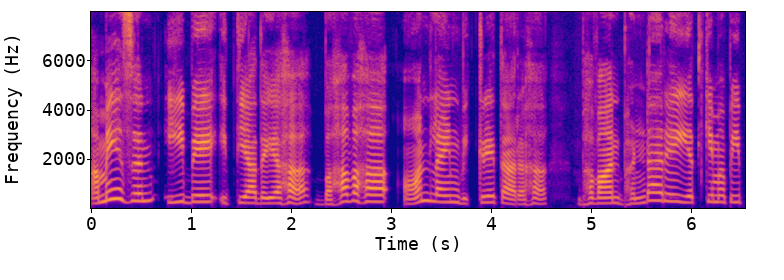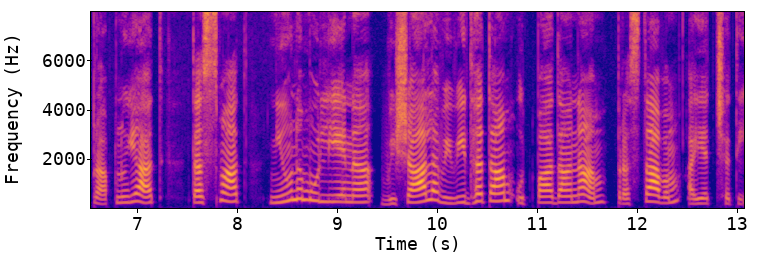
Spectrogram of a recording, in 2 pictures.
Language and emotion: Sanskrit, neutral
